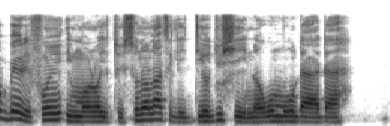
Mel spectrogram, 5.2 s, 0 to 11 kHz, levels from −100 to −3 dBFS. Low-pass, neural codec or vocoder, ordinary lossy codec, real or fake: 7.2 kHz; none; MP3, 96 kbps; real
